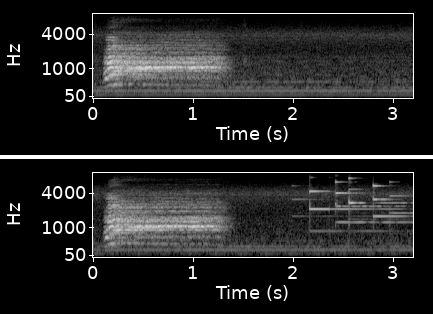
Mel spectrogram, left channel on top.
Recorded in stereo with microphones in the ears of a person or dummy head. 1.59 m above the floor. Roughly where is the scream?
Left.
